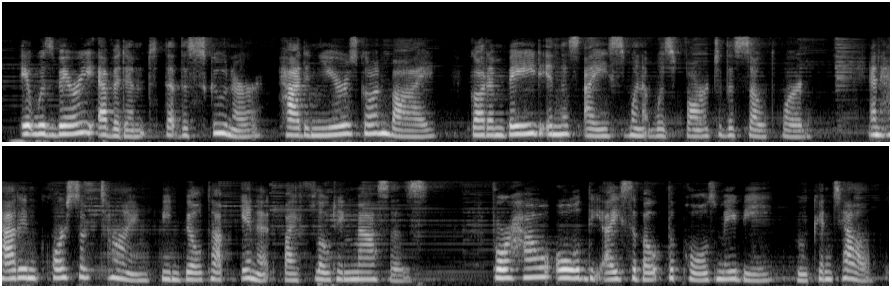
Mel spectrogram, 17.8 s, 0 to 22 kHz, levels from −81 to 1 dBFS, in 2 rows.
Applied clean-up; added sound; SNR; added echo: neural separator model SepFormer DNS4.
